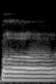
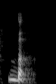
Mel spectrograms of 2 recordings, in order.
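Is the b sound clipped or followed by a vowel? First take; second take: vowel; clipped. First: The b is followed by a clear vowel. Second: The b is short with barely any vowel. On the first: The speaker calls it wrong. "instead of saying buh and puh and tuh" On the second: The speaker calls it right. "clipped consonant quick sounds"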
